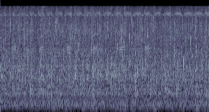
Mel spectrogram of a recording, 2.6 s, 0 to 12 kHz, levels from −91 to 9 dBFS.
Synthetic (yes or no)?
no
